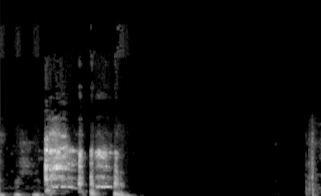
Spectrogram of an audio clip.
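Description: A person with a dry throat clears it in a quick series of harsh, raspy bursts. Silence follows, then one more short rough sound at the very end.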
